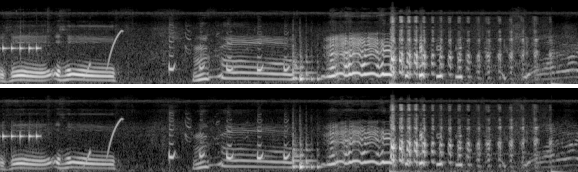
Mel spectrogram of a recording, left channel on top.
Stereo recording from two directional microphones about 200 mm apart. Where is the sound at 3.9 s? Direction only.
Centre (ahead or behind).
